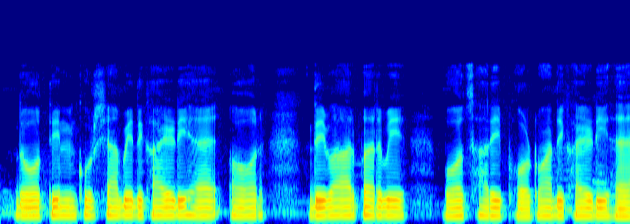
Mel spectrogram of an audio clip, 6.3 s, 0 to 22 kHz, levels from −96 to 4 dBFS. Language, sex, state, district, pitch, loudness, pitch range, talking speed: Marwari, male, Rajasthan, Nagaur, 110 Hz, -30 LUFS, 105-110 Hz, 140 wpm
